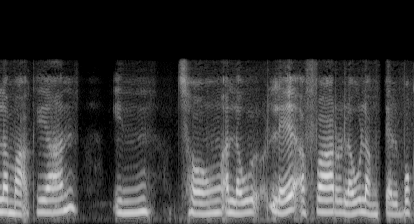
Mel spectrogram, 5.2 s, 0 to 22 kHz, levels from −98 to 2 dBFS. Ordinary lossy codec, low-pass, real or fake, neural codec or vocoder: none; 7.2 kHz; fake; codec, 16 kHz in and 24 kHz out, 1 kbps, XY-Tokenizer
